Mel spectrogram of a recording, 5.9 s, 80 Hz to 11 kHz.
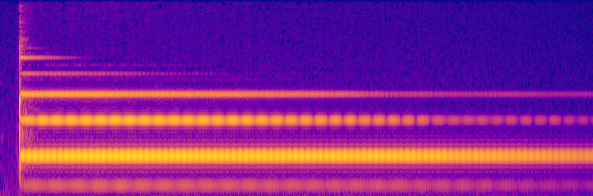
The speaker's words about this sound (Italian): Ringraziate il suono della campana tibetana che vi ha salvato da 45 minuti di monologo senza senso sui miei e i vostri mostri interiori.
